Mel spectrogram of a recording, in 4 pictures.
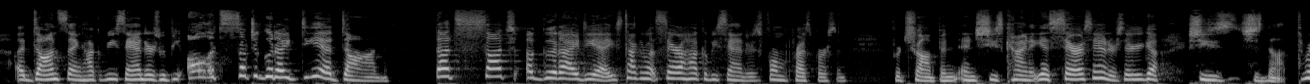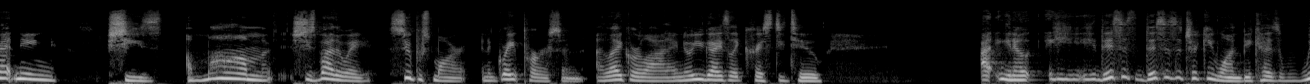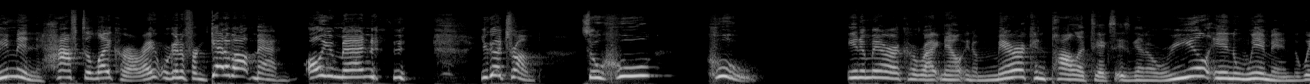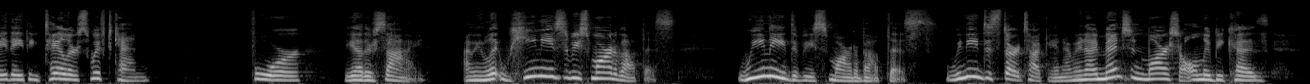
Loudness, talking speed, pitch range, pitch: -24 LUFS, 180 wpm, 190-285 Hz, 230 Hz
